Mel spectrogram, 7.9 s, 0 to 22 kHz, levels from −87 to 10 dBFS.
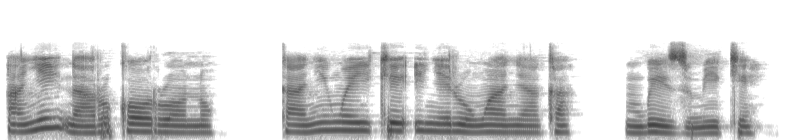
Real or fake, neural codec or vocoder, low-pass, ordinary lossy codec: real; none; 7.2 kHz; none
